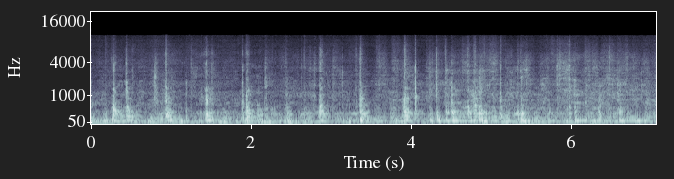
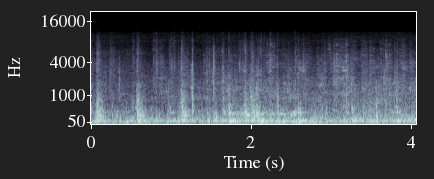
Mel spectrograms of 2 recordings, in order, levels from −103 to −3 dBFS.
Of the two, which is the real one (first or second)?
second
